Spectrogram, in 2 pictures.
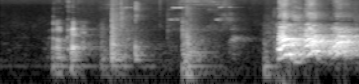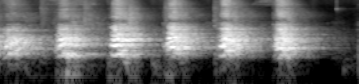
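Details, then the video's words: German Shepherd named Rocko, indoors, objecting as its owner leaves for work: after a few brief spoken words, loud harmonic yowling, moaning bursts follow one another about twice a second, rising and falling in a talking-like pattern. "Rocko The German Shepherd Says: Please Don't Leave Me!"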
